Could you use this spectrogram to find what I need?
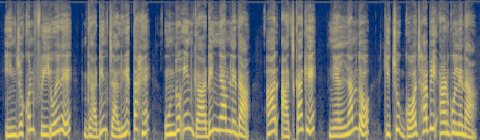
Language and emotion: Santali, surprised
